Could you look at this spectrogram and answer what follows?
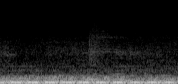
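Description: A second-generation Dodge Ram pickup backing up, its engine giving a low steady rumble close by with no voices over it.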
